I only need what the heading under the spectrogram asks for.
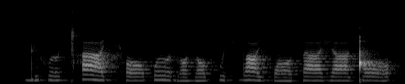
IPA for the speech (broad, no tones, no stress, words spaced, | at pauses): difɵːǀʰaː t͡ɕʰɔːfɤː dɔzɔ kʷat͡ʃdˤiː fɔːθaːʒaːŋ͡ǃɔ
